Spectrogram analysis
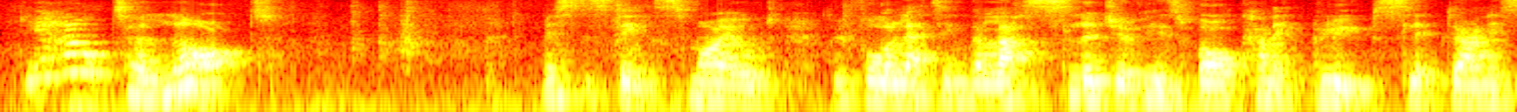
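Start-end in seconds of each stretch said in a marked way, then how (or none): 0.1-1.4 put-on Chloe's girl voice. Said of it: "Chloe thanks Mister Stink".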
